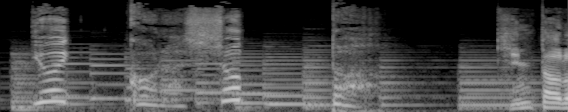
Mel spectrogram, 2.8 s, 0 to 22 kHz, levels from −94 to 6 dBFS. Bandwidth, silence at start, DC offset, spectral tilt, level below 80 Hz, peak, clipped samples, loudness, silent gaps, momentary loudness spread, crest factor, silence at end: over 20 kHz; 0.05 s; under 0.1%; -3 dB/octave; -50 dBFS; -6 dBFS; under 0.1%; -25 LUFS; none; 15 LU; 20 dB; 0 s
